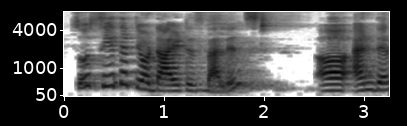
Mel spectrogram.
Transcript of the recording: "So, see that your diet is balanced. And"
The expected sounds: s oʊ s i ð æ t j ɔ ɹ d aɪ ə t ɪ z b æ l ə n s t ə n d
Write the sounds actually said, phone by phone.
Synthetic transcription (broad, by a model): s oʊ s i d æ t j ɔ ɹ d aɪ ə t ɪ z b æ l ə n s t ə n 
